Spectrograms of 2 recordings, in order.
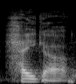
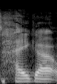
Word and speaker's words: Hagar: Now, Sarai, Abram's wife, had borne him no children, but she had an Egyptian slave named Hagar. Now, that can be pronounced Hagar or Hagar,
